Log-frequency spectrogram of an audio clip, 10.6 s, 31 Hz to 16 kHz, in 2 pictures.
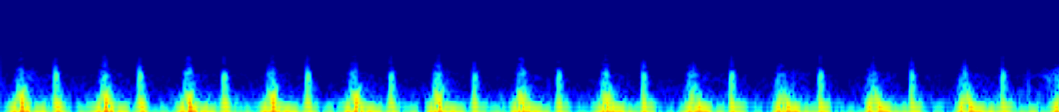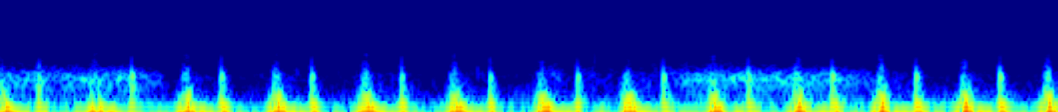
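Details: Self-recorded fast heartbeat: rapid, regular low thumping at about 140 beats a minute with a soft whooshing hum, the valves heard opening and closing quickly; tachycardia.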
